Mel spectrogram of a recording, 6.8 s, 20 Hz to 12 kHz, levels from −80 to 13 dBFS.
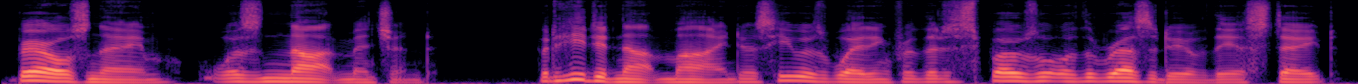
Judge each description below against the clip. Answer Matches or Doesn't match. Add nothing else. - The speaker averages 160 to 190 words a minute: Doesn't match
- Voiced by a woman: Doesn't match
